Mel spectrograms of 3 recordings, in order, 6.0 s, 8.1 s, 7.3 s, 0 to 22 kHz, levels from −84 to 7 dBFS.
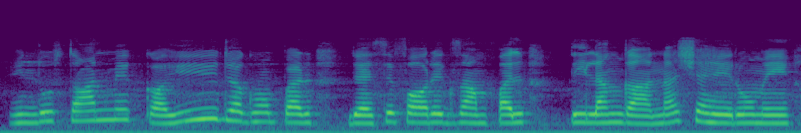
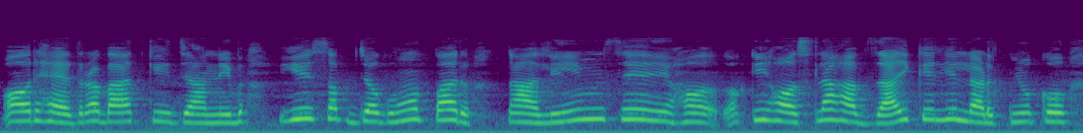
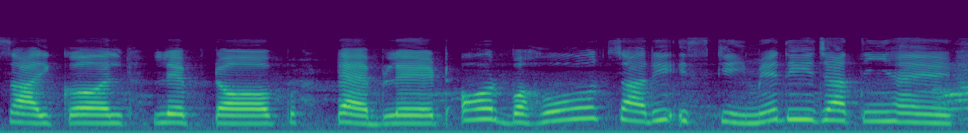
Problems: background sounds at intervals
